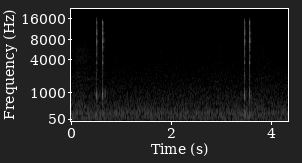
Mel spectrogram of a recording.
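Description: Near silence broken by two quick double clicks of a computer mouse, the first about half a second in and the second near the end.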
